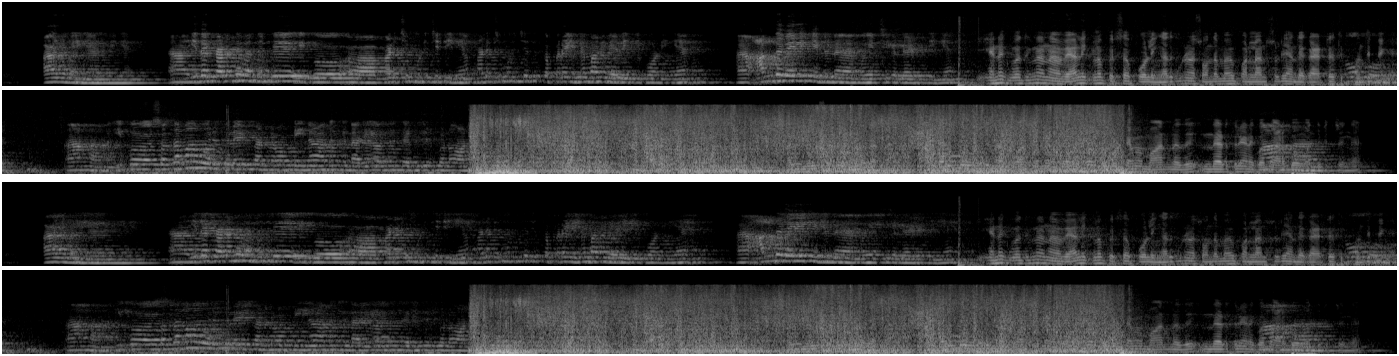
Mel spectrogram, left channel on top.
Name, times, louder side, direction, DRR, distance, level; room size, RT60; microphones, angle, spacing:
voice 1, 0.4-1.3 1.7-6.9 7.3-9.6 13.4-13.9 14.6-20.0 20.3-21.7 23.3-23.8 26.5-27.2, left 2 dB, 85° left, -5 dB, 7.2 m, -38 dB
sound 1, 9.6-9.8 10.0-14.4 14.7-26.0 26.2-26.9, left 1 dB, 10° left, 1.4 m, -31 dB
voice 2, 9.7-14.0 20.2-20.5 21.8-27.6, left 2 dB, 40° left, 13 dB, 1.4 m, -37 dB
27.5 x 20.5 x 8.7 m, 1.0 s
head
